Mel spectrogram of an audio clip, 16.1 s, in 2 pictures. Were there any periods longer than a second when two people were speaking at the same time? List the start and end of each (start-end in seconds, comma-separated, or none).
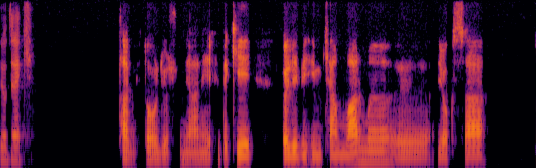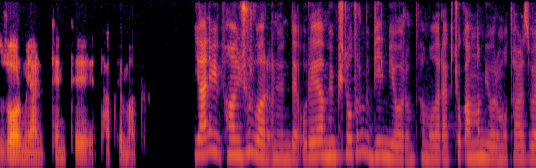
none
